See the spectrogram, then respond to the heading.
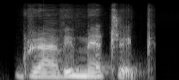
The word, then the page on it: gravimetric: Indian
